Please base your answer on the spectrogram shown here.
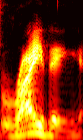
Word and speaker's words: writhing: It's actually pronounced writhing, as in rye bread.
